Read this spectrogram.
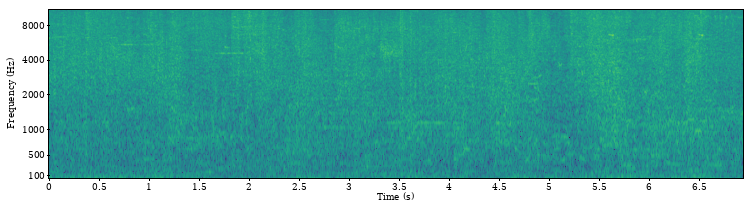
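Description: Magic blasts crackle and burst in a hectic fight.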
